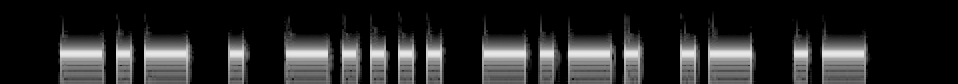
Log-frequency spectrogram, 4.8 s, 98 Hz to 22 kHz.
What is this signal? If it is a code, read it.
Morse code, heard as a keyed tone, about 17 wpm, 700 Hz. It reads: KE6CAA
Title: USA Call Signs - 6 Characters - Repeated 3x - 17wpm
